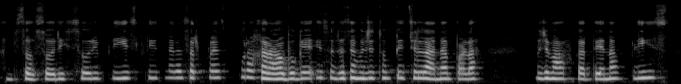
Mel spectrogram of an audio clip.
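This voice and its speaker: A woman voicing a curt young man who speaks quietly in a fan story reading. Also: high voice, fairly even intonation, a little fast, close to an everyday voice. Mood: pleading.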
